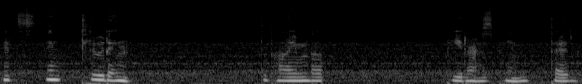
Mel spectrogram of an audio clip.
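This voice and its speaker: A woman playing a distressed, defensive murder suspect under questioning in an audio drama, speaking haltingly. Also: on the low side, warm tone, slight background noise, rough recording. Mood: nervous, defensive. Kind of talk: dramatic interrogation acting.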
